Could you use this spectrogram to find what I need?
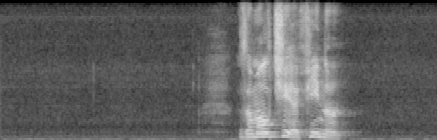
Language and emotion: Russian, angry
